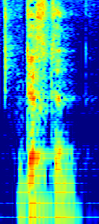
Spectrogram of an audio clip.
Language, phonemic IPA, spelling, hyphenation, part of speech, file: Dutch, /ˈdʏx.tə(n)/, duchten, duch‧ten, verb, Nl-duchten.ogg
- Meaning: to fear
